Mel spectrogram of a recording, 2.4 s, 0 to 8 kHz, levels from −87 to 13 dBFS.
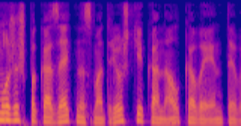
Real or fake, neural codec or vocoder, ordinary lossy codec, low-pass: real; none; AAC, 48 kbps; 7.2 kHz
